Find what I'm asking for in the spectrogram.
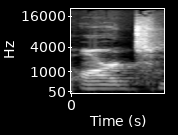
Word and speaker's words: Arndt: So if you look up Rob Arndt, my last name is spelled A R N D T.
